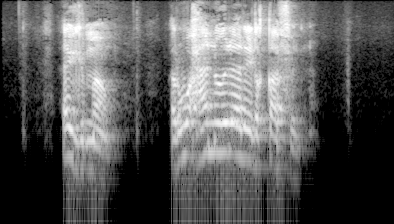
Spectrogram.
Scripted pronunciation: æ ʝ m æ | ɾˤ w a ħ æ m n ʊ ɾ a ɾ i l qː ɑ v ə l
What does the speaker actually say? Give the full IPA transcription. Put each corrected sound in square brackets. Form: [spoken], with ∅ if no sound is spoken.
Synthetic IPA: æ ʝ m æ | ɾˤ w a ħ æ [∅] n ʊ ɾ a ɾ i l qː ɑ [f] ə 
